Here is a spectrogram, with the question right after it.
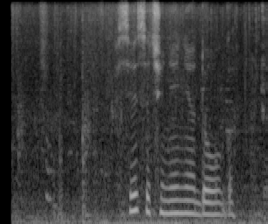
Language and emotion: Russian, sad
